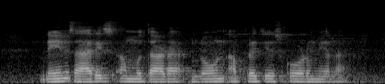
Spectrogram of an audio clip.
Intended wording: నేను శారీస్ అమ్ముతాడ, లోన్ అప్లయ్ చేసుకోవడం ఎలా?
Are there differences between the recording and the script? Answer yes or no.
no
